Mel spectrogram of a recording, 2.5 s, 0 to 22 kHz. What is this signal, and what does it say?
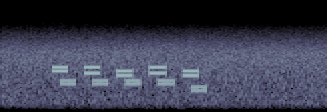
Multi-frequency trunk signalling (R2, with the far end's replies), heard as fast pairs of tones, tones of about 120 ms, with phone line noise. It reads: 98282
